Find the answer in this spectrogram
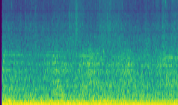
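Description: Outboard motor of a boat running at a steady speed, a low, even drone.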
